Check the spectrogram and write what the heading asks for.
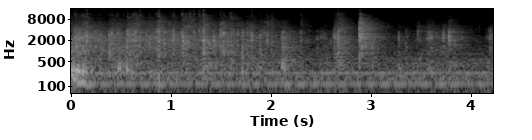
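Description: Crackling of a clear plastic bag of caramel popcorn being handled, with crunching as the caramel corn is chewed: a run of irregular sharp clicks.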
